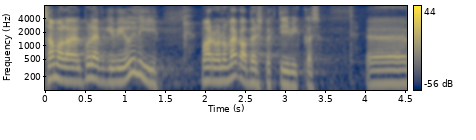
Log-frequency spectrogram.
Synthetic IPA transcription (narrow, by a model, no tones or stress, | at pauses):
sɑmɑlɑjɑlpɤle̞vkiviɤlʲi | mɑɑrvɑno̞nvæɡ̥ɑpe̞rspe̞k̚t̪iːvikːˑɑs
